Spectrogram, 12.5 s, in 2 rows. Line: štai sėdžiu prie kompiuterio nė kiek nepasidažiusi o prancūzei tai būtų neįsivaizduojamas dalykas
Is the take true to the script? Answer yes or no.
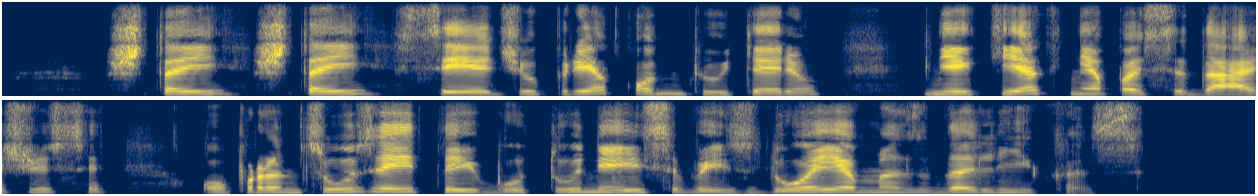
no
